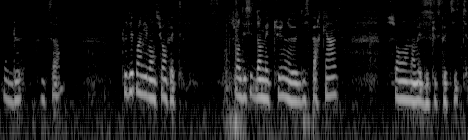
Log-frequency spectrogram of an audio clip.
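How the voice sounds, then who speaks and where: Soft-spoken with a dark, mellow tone, the speaker keeps a moderate pace. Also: woman. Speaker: scrapbooking youtuber. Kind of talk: tutorial. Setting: at home. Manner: halting, many fillers.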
